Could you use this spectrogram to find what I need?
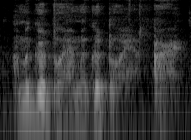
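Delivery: low, soft murmur to himself, fading away; self-soothing. Real, not acted. Reviewer calming himself after tearing up, soft and low. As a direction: talk yourself down gently after nearly crying.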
